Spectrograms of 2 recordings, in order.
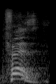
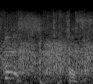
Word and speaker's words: Fès: Fès. Bonne réponse. Oula. Mais on prononce fesse. Fesse. Non, Fès. On dit fesse. On dit Fès.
